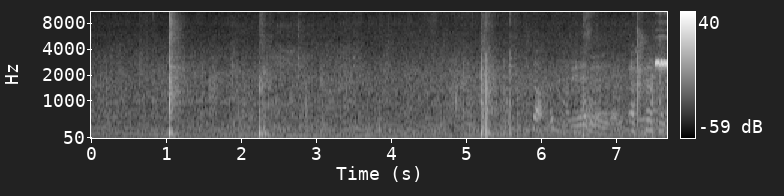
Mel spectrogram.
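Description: A volleyball is struck with sharp slaps outdoors.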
